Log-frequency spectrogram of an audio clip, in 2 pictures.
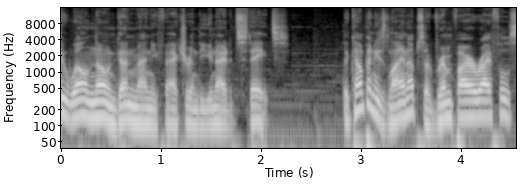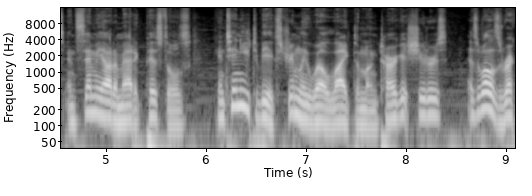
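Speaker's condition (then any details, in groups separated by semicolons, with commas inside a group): No condition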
